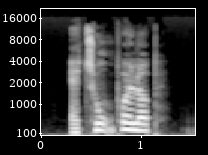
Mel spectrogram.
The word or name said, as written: atombryllup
